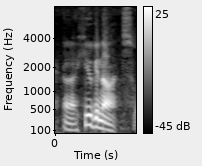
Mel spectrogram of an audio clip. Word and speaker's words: Huguenots: The Christians in France, the Reformed Christians in France, were called Huguenots, or in the anglicized pronunciation, Huguenots, which is how we often pronounce it.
